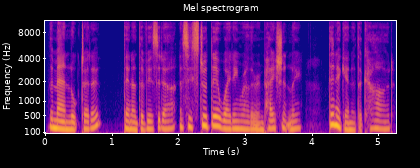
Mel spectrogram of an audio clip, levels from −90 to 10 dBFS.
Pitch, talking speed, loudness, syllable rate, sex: 185 Hz, 240 wpm, -17 LUFS, 7.0 syllables/s, female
